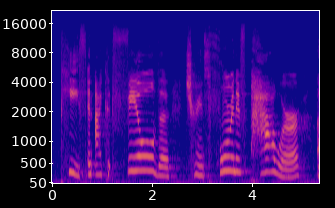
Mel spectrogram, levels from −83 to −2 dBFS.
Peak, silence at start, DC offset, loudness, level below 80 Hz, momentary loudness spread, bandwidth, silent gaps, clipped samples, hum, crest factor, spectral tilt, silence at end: -16 dBFS; 0.2 s; under 0.1%; -38 LUFS; -68 dBFS; 11 LU; 16 kHz; none; under 0.1%; none; 22 dB; -3 dB/octave; 0 s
